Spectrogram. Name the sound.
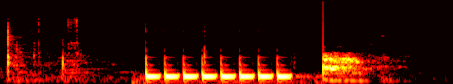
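telephone ringing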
